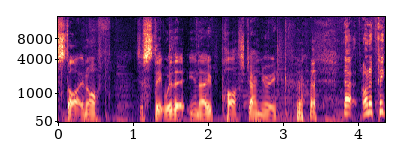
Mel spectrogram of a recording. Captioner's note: laughs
